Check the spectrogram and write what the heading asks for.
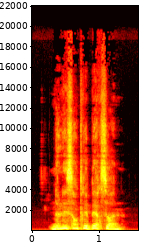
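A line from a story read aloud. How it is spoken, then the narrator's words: Exclaimed. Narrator (French): s'écria Cloarec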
